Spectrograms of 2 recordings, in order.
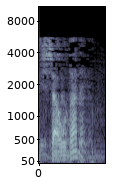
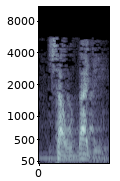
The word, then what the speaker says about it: saudade: no se lee Saudade que es un vocablo tomado del portugués y que se pronuncia saudalli.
